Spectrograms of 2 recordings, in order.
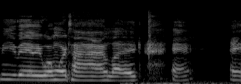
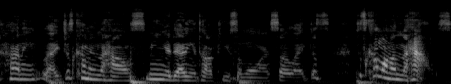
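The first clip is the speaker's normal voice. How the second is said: soft, made-up, put-on motherly voice; 6 dB quieter than usual. Retelling a story, the speaker quotes what the mom said: put-on mom voice. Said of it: "I don't know where that voice came from".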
